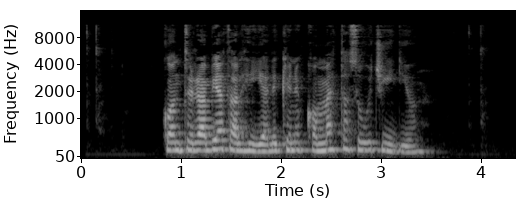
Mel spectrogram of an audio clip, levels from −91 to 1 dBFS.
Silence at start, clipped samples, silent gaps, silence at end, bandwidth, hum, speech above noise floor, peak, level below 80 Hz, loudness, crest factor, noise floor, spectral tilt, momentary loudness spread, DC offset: 0.85 s; under 0.1%; none; 0.85 s; 11.5 kHz; none; 46 dB; -16 dBFS; -74 dBFS; -34 LUFS; 20 dB; -79 dBFS; -5 dB/octave; 10 LU; under 0.1%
